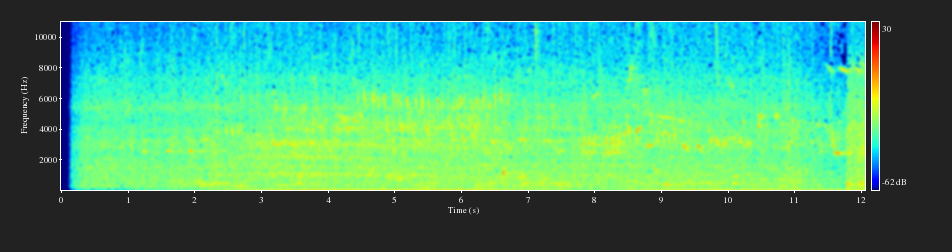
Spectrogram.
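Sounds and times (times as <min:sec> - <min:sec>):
steady outdoor hiss: 0:00.2 - 0:12.0
birds chirping: 0:01.2 - 0:12.0.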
